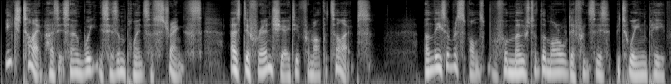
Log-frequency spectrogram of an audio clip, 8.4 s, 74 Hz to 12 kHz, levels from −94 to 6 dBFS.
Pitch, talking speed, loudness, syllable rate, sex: 155 Hz, 195 wpm, -20 LUFS, 6.5 syllables/s, male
